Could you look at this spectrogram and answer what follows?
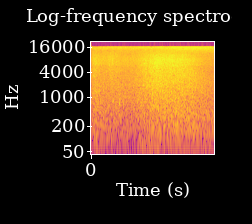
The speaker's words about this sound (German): Und höre das Rauschen der Wellen, wie sie sanft kommen und gehen.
